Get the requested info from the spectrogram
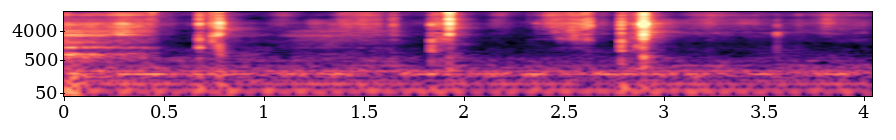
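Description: Baseball cards being dealt one at a time off a hand-held stack onto a pile: faint ticks and snaps of card on card, about one a second, over a low steady hum.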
